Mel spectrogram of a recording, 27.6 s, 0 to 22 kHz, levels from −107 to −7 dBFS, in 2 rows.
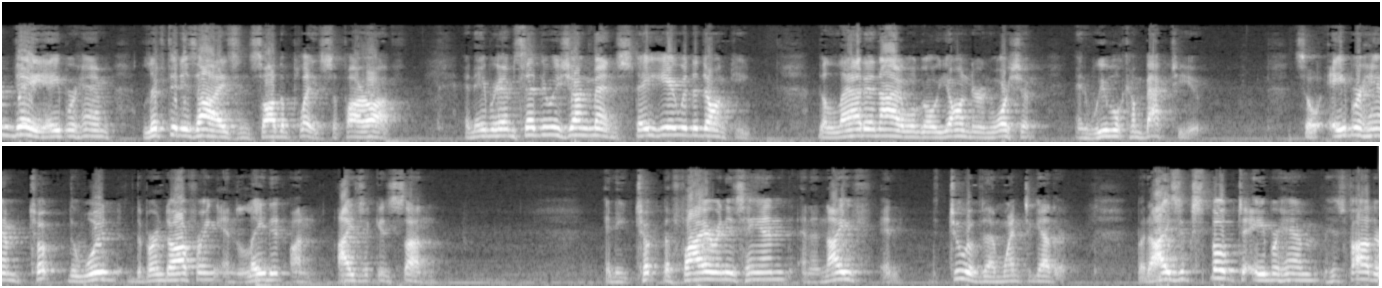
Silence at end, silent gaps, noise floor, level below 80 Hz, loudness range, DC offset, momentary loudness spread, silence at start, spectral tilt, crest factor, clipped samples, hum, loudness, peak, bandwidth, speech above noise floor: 0 s; none; -43 dBFS; -46 dBFS; 7 LU; under 0.1%; 16 LU; 0 s; -4.5 dB/octave; 14 dB; under 0.1%; none; -12 LUFS; 0 dBFS; 11.5 kHz; 31 dB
